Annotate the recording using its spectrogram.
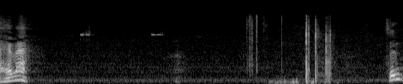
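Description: A man speaks briefly at the start. In the quiet pause that follows, a short cluster of sharp clicks with a soft low rustle comes about two and a half to three seconds in.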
